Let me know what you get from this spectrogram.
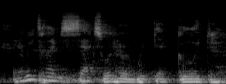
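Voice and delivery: ordinary talk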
